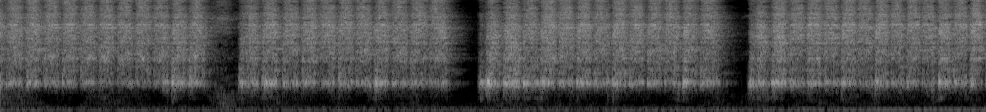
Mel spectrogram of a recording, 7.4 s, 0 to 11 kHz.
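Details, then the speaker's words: Valve lapping on a 1949 Farmall Cub engine: gritty rubbing strokes in bursts about every two seconds with short pauses, sound already changing as the seat smooths; normal lapping, even ring forming. "so I can hear the sound changing [Music] already"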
